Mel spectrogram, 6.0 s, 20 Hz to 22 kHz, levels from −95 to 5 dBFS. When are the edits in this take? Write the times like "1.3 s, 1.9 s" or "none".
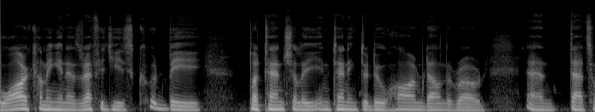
none

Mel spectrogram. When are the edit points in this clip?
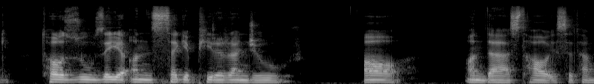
none

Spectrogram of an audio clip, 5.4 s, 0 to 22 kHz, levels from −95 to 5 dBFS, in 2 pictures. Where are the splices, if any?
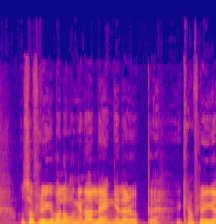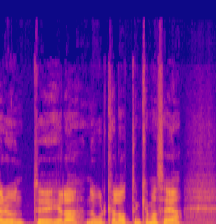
none

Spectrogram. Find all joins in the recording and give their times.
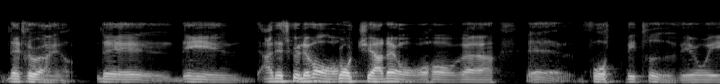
2.5 s, 3.4 s, 5.0 s, 6.3 s

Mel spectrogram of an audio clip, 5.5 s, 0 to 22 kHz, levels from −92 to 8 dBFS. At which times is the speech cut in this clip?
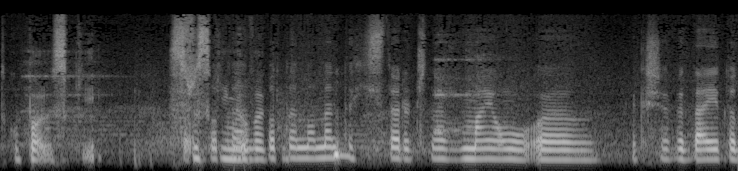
none

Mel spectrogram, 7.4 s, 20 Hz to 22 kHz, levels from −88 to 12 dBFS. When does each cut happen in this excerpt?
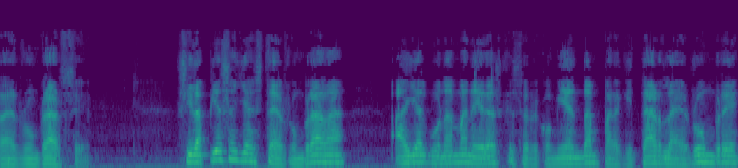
none

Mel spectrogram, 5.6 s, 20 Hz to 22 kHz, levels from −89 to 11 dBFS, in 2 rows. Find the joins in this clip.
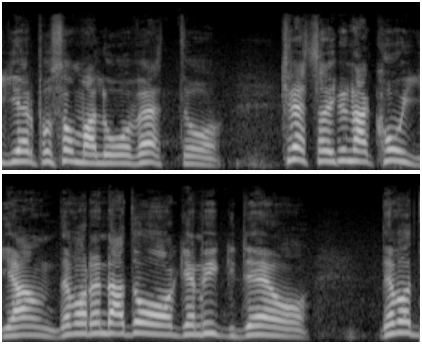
1.8 s, 2.2 s, 4.1 s

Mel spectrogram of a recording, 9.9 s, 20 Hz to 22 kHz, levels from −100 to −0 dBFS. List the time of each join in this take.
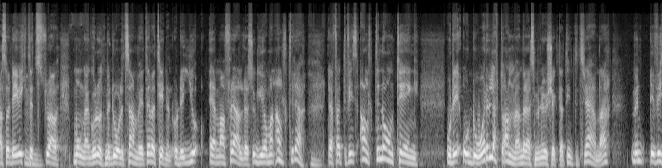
6.7 s

